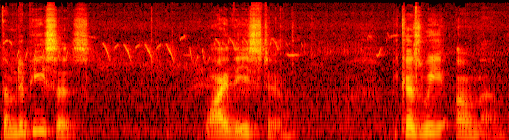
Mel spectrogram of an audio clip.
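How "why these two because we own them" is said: normal talking voice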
